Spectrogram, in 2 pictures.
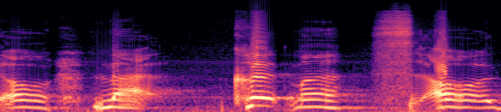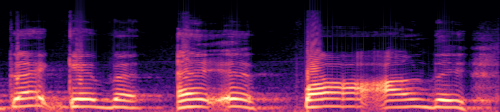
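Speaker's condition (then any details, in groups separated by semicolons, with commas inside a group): Cerebral palsy; speech impairment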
